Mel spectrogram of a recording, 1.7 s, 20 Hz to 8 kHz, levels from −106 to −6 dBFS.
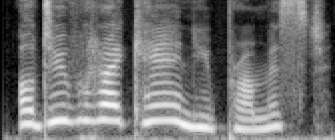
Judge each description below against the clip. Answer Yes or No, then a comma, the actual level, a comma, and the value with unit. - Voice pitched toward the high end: Yes, very high, 265 Hz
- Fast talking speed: Yes, fast, 250 wpm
